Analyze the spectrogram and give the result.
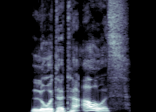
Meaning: inflection of ausloten: 1. first/third-person singular preterite 2. first/third-person singular subjunctive II
- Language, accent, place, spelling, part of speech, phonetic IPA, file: German, Germany, Berlin, lotete aus, verb, [ˌloːtətə ˈaʊ̯s], De-lotete aus.ogg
